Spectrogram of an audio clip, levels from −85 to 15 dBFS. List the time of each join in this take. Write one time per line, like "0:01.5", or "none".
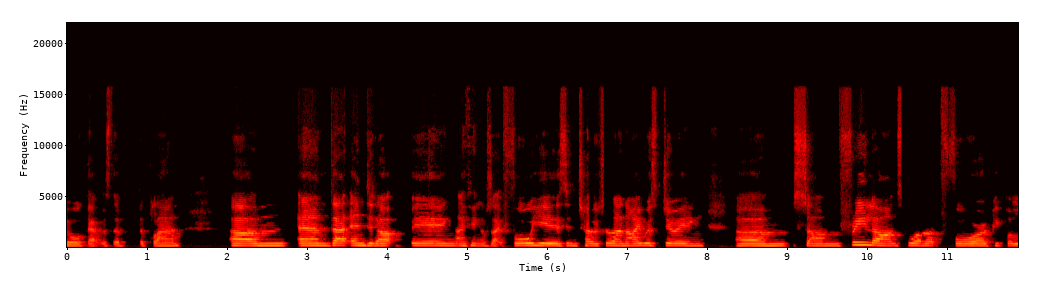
none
